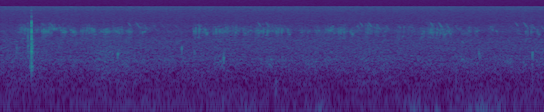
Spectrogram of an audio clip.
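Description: Faint outdoor ambience with insects chirping in short, repeated bursts, and a single sharp click about a third of a second in.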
